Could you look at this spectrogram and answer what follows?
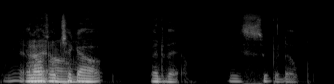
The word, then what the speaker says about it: Redveil: There's an artist called Red DeVille, R-E-D-V-E-I-L. – Red Veil? – Red Veil. Is it Red Veil? That's how you pronounce it?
